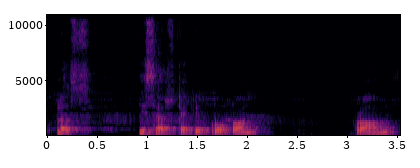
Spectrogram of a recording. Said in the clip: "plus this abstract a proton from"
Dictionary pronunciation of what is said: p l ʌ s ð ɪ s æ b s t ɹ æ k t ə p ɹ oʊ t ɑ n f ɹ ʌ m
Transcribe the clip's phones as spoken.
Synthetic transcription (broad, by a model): p l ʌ s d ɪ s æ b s t æ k ə p ɹ oʊ t ɑ n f ɹ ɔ m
